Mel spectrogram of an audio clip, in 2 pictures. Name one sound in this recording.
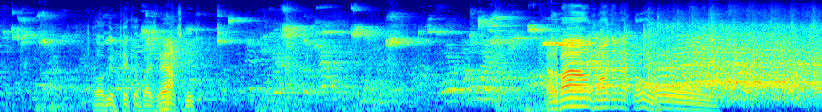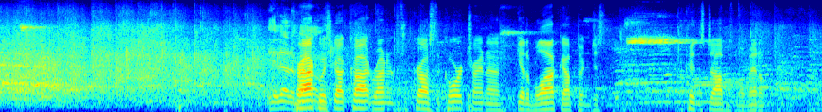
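Young men shout loudly on a court.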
